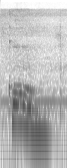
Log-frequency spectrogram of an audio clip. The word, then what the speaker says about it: comb: लिम क्या पढ़ेंगे, लिम, क्योंकि यहाँ पर बी साइलेंट लेटर है। जैसे कि ए को दे दो कॉम्ब, ए को लिख के दे दो COMB, कॉम्ब।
